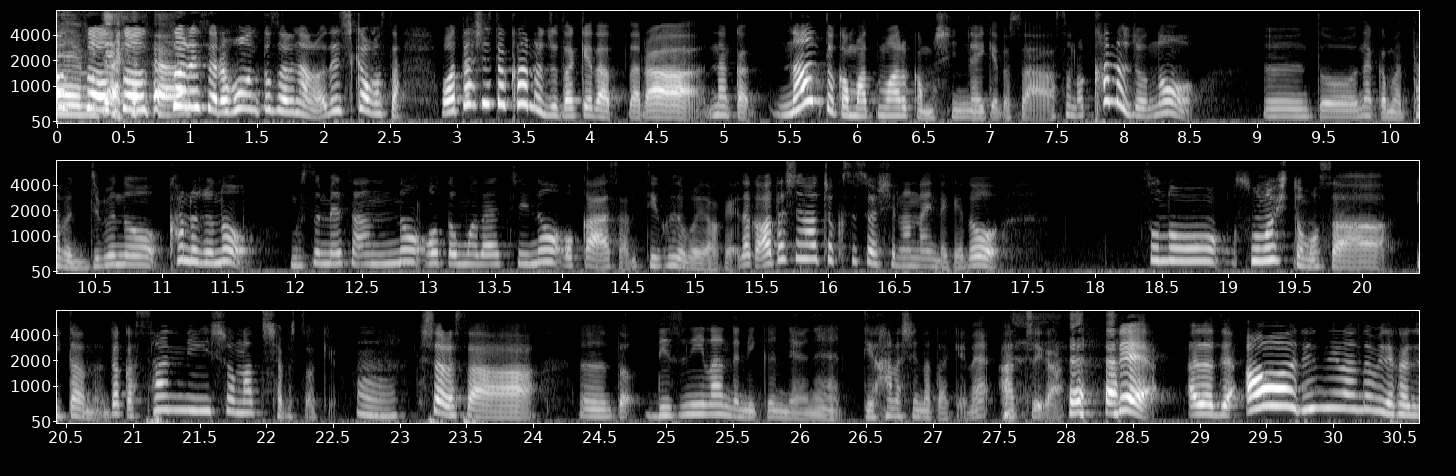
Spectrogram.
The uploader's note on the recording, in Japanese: 今回なんか音声が小さかったり大きかったりするの、ごめんね。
